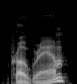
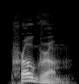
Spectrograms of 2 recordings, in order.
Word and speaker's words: program: Throughout the Verbal Advantage program, have you noticed how I've been pronouncing the word program? Many speakers today slur the gram and say program. Current dictionaries now countenance this slurred pronunciation, so I can't say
